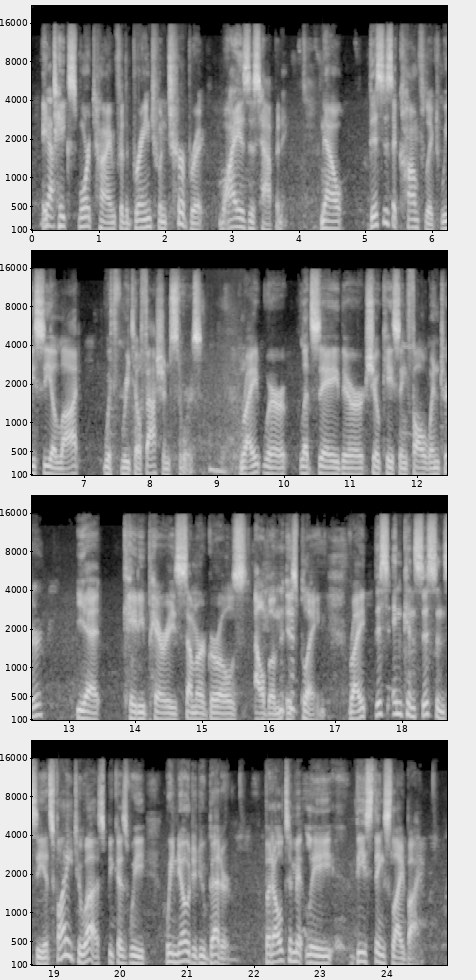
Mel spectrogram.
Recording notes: Their discussion, taped at RICE 2023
